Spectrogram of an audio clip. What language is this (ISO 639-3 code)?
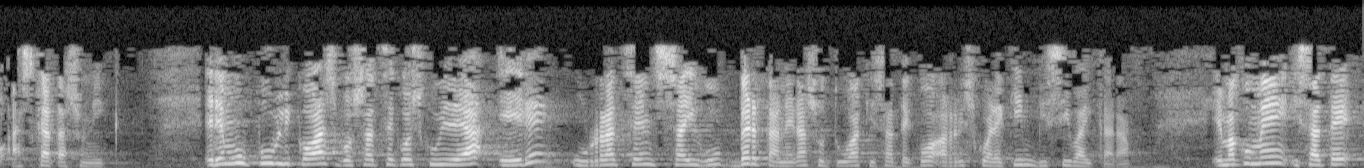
eus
